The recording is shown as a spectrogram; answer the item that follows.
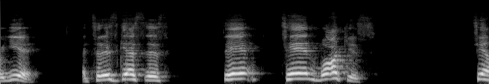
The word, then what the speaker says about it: Thane: So it's Thane, or it's not Tan, but Thane with the Thane, TH.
